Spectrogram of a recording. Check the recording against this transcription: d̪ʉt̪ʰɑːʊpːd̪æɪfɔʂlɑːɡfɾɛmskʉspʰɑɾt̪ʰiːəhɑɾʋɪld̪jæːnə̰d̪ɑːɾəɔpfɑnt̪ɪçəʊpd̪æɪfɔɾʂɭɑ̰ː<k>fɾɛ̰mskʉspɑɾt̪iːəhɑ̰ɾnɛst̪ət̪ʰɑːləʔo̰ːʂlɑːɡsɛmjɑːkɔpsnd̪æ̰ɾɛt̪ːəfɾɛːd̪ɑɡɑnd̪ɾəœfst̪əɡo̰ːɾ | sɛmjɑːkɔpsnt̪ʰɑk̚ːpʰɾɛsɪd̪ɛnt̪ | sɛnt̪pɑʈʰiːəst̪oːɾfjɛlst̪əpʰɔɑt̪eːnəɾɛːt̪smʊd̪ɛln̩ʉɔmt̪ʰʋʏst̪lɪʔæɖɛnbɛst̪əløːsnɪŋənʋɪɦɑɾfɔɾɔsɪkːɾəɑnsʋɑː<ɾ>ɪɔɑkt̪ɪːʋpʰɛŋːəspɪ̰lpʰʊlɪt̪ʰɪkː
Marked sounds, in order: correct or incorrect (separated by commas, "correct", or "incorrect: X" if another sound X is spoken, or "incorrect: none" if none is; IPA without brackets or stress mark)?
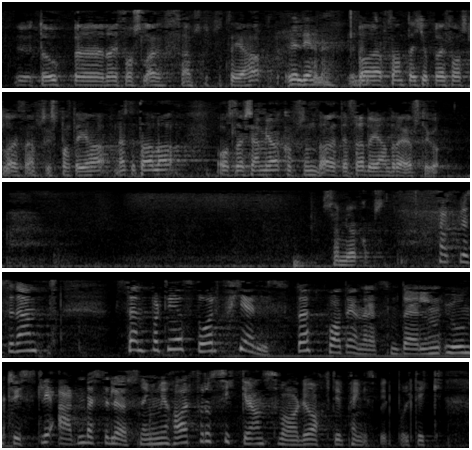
incorrect: ɡ, incorrect: ɭ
